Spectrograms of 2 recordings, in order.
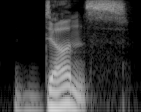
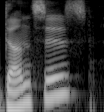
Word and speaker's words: Duns: do we call them Dunces well it's from John Dunn's scotus and duns is d-u-n-s could have been pronounced dunce spelled differently though so John dunce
